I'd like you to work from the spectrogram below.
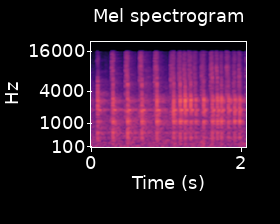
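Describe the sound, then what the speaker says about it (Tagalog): Knife chopping onions and tomatoes on a board for sinigang, a steady run of crisp close taps that speed up into a quicker rhythm partway through, with no talk. "So ngayon, maghihiwa na tayo ng sibuyas kamatis na standard naman talaga sa lahat ng sinigang."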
